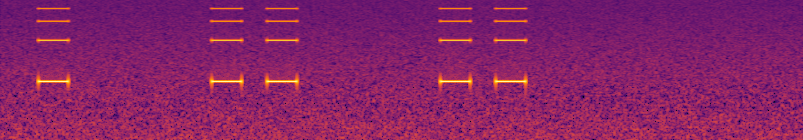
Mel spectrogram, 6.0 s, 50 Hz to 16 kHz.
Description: Beep code, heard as beeps from a small speaker, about 1800 Hz. 1-2-2. In Phoenix BIOS tables: DMA initialisation failure.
